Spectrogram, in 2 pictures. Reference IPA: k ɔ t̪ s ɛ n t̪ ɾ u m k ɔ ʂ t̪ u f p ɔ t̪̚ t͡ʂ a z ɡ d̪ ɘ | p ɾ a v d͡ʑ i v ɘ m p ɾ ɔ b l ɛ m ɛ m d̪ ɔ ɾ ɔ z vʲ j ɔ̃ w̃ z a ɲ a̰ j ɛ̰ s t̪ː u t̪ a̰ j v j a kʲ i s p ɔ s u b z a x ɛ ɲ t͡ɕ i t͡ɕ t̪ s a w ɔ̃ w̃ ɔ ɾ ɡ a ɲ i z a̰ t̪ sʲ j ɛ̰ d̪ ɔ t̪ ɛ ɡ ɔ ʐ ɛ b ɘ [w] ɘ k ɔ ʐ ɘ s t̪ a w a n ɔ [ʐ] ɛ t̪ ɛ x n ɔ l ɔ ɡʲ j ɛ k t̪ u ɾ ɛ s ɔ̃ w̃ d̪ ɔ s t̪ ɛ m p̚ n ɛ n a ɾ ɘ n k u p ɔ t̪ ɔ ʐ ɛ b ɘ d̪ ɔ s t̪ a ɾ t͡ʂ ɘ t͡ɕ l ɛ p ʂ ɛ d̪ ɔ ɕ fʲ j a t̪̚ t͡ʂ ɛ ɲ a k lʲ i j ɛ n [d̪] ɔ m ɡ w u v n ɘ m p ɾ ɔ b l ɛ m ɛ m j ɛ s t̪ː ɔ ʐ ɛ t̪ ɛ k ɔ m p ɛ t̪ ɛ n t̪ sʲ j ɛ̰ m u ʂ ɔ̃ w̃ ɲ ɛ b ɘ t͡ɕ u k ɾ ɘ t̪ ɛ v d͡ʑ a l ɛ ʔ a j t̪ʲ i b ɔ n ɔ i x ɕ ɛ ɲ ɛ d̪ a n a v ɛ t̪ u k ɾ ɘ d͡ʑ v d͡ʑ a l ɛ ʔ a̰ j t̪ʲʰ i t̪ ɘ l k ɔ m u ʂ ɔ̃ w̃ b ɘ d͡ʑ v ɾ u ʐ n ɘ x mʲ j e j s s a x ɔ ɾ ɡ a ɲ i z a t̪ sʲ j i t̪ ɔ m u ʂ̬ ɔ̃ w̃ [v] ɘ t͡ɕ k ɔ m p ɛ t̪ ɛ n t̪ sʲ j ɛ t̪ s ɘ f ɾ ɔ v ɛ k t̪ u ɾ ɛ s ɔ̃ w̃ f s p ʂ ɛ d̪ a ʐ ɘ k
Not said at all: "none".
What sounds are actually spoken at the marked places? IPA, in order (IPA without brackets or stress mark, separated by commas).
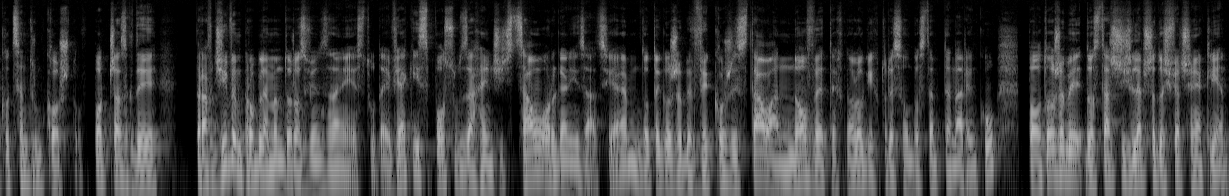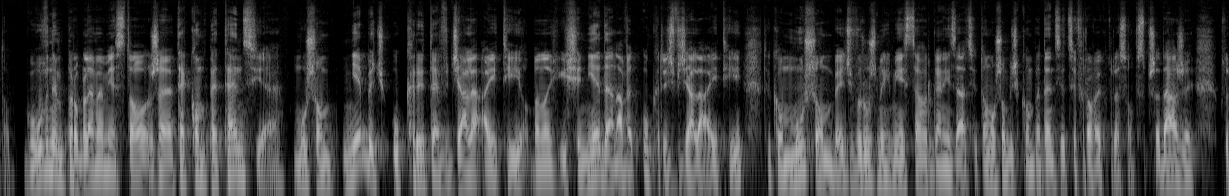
v, v, t̪, b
